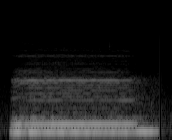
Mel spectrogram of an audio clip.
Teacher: This sound is simply made by pressing the lips together lightly while making a sound with the vocal cords. So this is a voice consonant. · Because the soft pallet is lowered, air comes up through the nasal passages. These make it a nasal consonant. You can feel the vibration in your nose.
